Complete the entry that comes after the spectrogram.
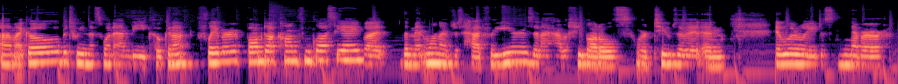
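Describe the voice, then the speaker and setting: With music in the background, a woman speaks at a medium pitch with ordinary pitch variation. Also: moderate pace. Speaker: beauty vlogger. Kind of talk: tutorial. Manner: casual, filler-heavy.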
